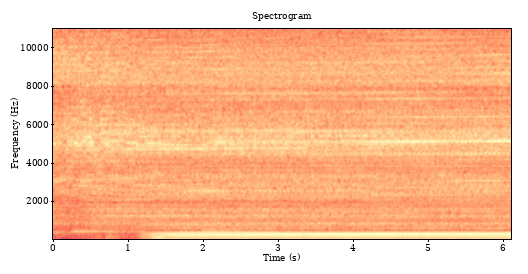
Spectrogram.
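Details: Hair clipper with a freshly sharpened barber's blade: steady even high buzz with smooth motor hum underneath, no rattle or labouring. Blade-drive socket judged fine, no adjustment needed; running healthy.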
